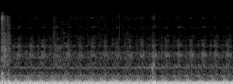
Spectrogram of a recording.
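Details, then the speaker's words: Ford F550 Lariat 6.0 PowerStroke diesel, manual, cold start with battery near 10.5 V: deep, lumpy, shaking misfiring idle; owner attributes it to very cold injectors barely running, smoking. "it's a little missy it's not look cup holders kind of shaking kind of sounds like uh shit's about to fly out of the engine she definitely is not sounding happy"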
